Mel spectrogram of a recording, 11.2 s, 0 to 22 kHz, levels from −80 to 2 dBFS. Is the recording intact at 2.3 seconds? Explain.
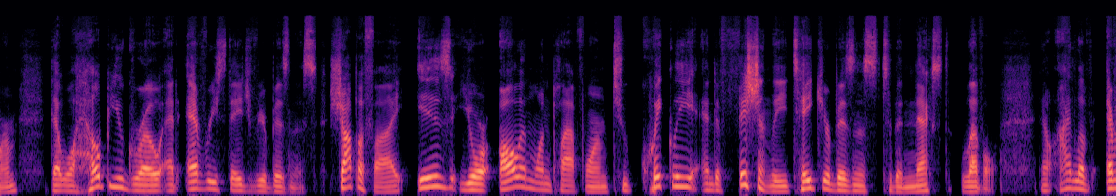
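Yes, the speech at 2.3 seconds is intact, with no audible fault at that moment.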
